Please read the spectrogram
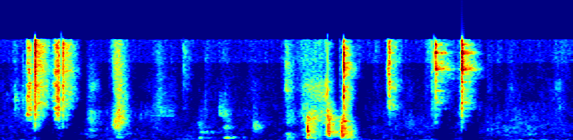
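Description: Steel bonsai scissors clinking and rattling against a wooden tool tray as they are picked up and handled: a scatter of sharp clicks, loudest in a quick cluster about halfway through.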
